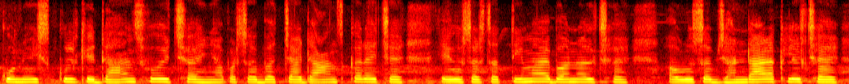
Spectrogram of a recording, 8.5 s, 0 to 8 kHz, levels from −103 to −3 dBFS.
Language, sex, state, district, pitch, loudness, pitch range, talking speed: Maithili, female, Bihar, Samastipur, 245 Hz, -31 LUFS, 235-260 Hz, 170 wpm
